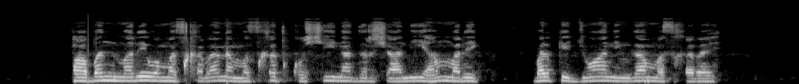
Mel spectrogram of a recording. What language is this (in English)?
Brahui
